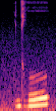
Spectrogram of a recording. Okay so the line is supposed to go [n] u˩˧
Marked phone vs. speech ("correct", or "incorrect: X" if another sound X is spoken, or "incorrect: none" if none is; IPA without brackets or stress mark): incorrect: dʱ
